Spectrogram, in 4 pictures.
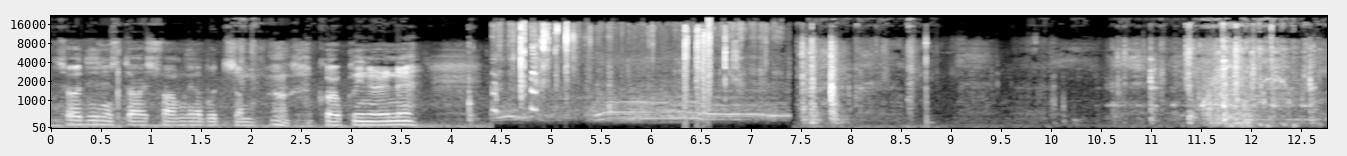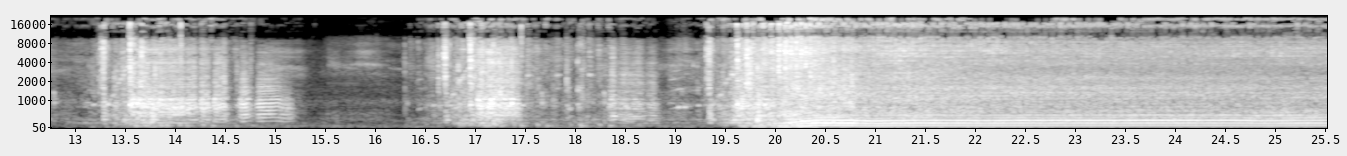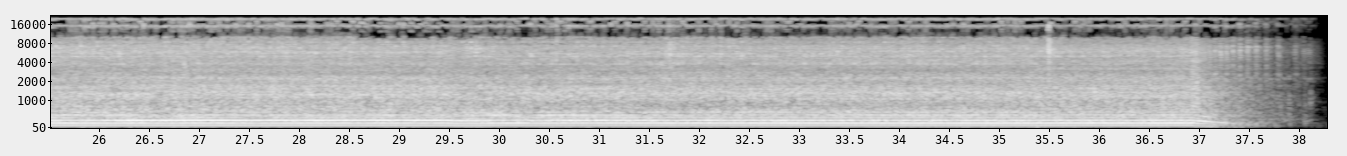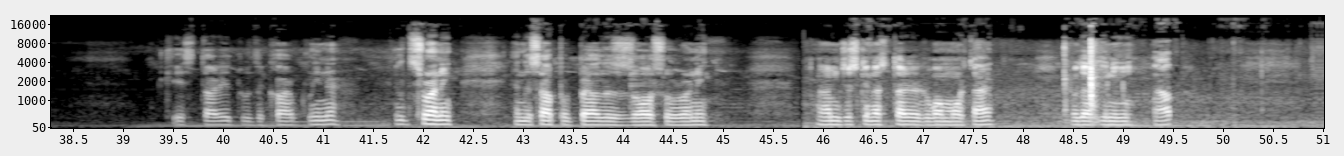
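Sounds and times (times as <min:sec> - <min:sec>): lawn mower engine cranking: 0:04.5 - 0:08.9, 0:10.6 - 0:15.3, 0:16.3 - 0:38.2
lawn mower engine running: 0:10.6 - 0:15.2, 0:16.4 - 0:38.2.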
